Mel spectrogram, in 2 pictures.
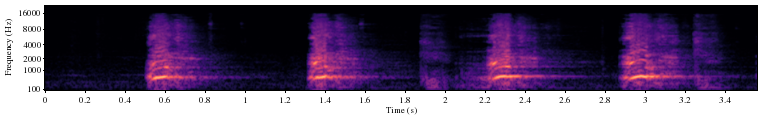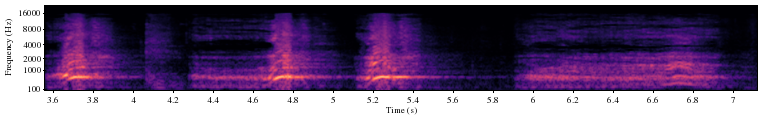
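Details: Barking at a blue-tongued lizard, Staffordshire Bull Terrier Doza gives seven forceful barks under a second apart. Some run into throaty growls, and a drawn-out rumbling growl ends the sequence.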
